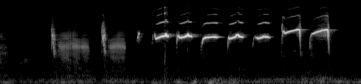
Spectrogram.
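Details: Scaly-breasted munia singing one of its three song variations, with borrowed house sparrow, red siskin and canary phrases: two soft buzzy notes, then a quick row of clear whistled notes, the final pair sliding upward.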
